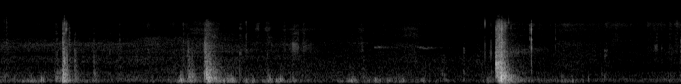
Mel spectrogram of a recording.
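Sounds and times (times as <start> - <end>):
new car door clunks and knocks while getting in: 1.8 - 2.4, 4.9 - 5.3.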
